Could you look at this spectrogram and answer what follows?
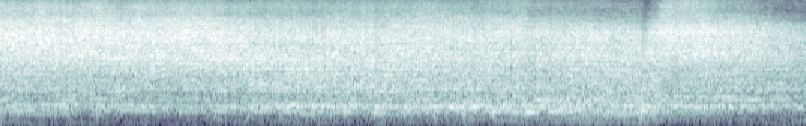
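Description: Loud, steady din of a street temple procession, a dense hiss-like wash of noise with faint steady tones in it, easing off near the end.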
